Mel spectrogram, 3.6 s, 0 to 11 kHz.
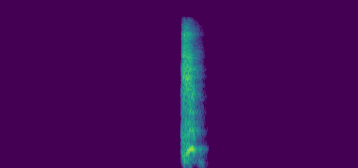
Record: {"cough_length": "3.6 s", "cough_amplitude": 28979, "cough_signal_mean_std_ratio": 0.16, "survey_phase": "beta (2021-08-13 to 2022-03-07)", "age": "65+", "gender": "Female", "wearing_mask": "No", "symptom_none": true, "smoker_status": "Never smoked", "respiratory_condition_asthma": false, "respiratory_condition_other": false, "recruitment_source": "REACT", "submission_delay": "2 days", "covid_test_result": "Negative", "covid_test_method": "RT-qPCR", "influenza_a_test_result": "Negative", "influenza_b_test_result": "Negative"}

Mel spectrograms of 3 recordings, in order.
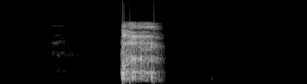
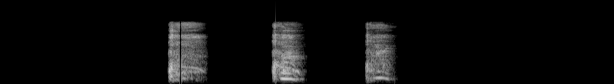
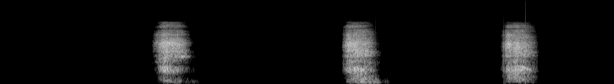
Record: {"cough_length": "3.1 s", "cough_amplitude": 32768, "cough_signal_mean_std_ratio": 0.27, "three_cough_length": "6.1 s", "three_cough_amplitude": 26906, "three_cough_signal_mean_std_ratio": 0.27, "exhalation_length": "6.1 s", "exhalation_amplitude": 32767, "exhalation_signal_mean_std_ratio": 0.29, "survey_phase": "alpha (2021-03-01 to 2021-08-12)", "age": "45-64", "gender": "Female", "wearing_mask": "No", "symptom_none": true, "smoker_status": "Never smoked", "respiratory_condition_asthma": true, "respiratory_condition_other": false, "recruitment_source": "REACT", "submission_delay": "2 days", "covid_test_result": "Negative", "covid_test_method": "RT-qPCR"}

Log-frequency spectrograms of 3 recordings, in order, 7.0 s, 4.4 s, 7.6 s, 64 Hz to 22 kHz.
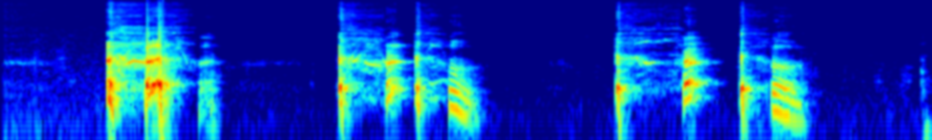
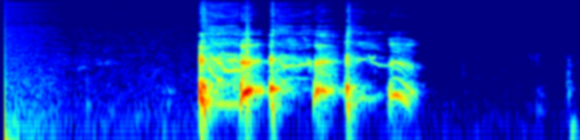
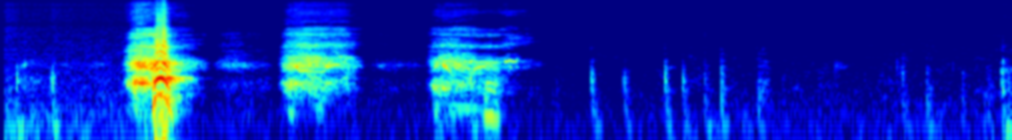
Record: {"three_cough_length": "7.0 s", "three_cough_amplitude": 32768, "three_cough_signal_mean_std_ratio": 0.26, "cough_length": "4.4 s", "cough_amplitude": 32768, "cough_signal_mean_std_ratio": 0.26, "exhalation_length": "7.6 s", "exhalation_amplitude": 32768, "exhalation_signal_mean_std_ratio": 0.18, "survey_phase": "beta (2021-08-13 to 2022-03-07)", "age": "45-64", "gender": "Female", "wearing_mask": "No", "symptom_none": true, "smoker_status": "Never smoked", "respiratory_condition_asthma": false, "respiratory_condition_other": true, "recruitment_source": "REACT", "submission_delay": "1 day", "covid_test_result": "Negative", "covid_test_method": "RT-qPCR", "influenza_a_test_result": "Negative", "influenza_b_test_result": "Negative"}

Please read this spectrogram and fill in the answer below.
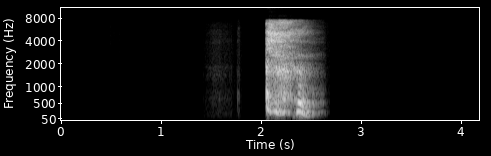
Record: {"cough_length": "4.2 s", "cough_amplitude": 28977, "cough_signal_mean_std_ratio": 0.25, "survey_phase": "alpha (2021-03-01 to 2021-08-12)", "age": "45-64", "gender": "Female", "wearing_mask": "No", "symptom_none": true, "smoker_status": "Never smoked", "respiratory_condition_asthma": false, "respiratory_condition_other": false, "recruitment_source": "REACT", "submission_delay": "1 day", "covid_test_result": "Negative", "covid_test_method": "RT-qPCR"}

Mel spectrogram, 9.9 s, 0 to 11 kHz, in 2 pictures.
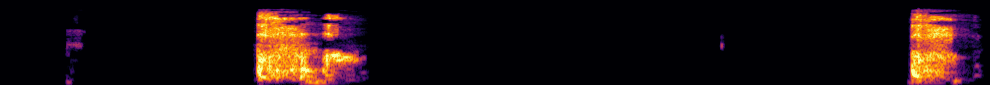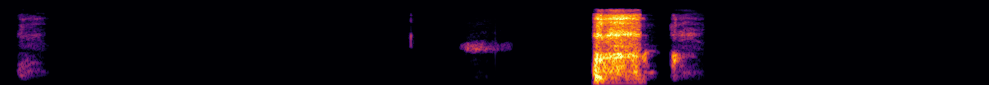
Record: {"three_cough_length": "9.9 s", "three_cough_amplitude": 32607, "three_cough_signal_mean_std_ratio": 0.24, "survey_phase": "beta (2021-08-13 to 2022-03-07)", "age": "45-64", "gender": "Female", "wearing_mask": "No", "symptom_cough_any": true, "symptom_new_continuous_cough": true, "symptom_runny_or_blocked_nose": true, "symptom_shortness_of_breath": true, "symptom_sore_throat": true, "symptom_fatigue": true, "symptom_onset": "4 days", "smoker_status": "Never smoked", "respiratory_condition_asthma": false, "respiratory_condition_other": false, "recruitment_source": "Test and Trace", "submission_delay": "1 day", "covid_test_result": "Negative", "covid_test_method": "RT-qPCR"}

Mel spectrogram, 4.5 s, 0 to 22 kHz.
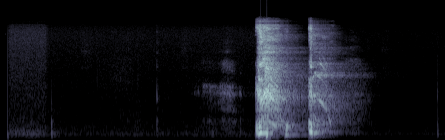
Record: {"cough_length": "4.5 s", "cough_amplitude": 24975, "cough_signal_mean_std_ratio": 0.24, "survey_phase": "beta (2021-08-13 to 2022-03-07)", "age": "65+", "gender": "Male", "wearing_mask": "No", "symptom_none": true, "smoker_status": "Ex-smoker", "respiratory_condition_asthma": false, "respiratory_condition_other": false, "recruitment_source": "REACT", "submission_delay": "0 days", "covid_test_result": "Negative", "covid_test_method": "RT-qPCR", "influenza_a_test_result": "Negative", "influenza_b_test_result": "Negative"}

